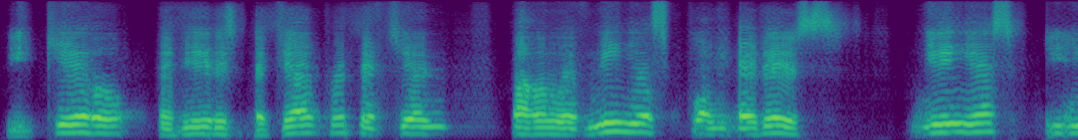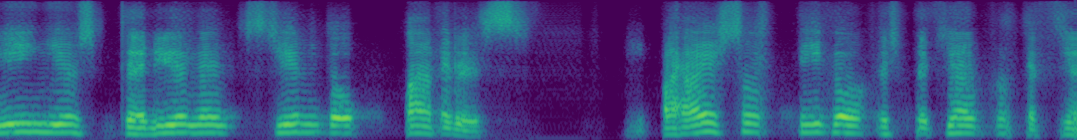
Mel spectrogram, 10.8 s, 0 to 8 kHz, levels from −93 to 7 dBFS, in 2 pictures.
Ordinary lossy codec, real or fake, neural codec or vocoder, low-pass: none; fake; codec, 16 kHz, 0.5 kbps, FreqCodec, smaller model; none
